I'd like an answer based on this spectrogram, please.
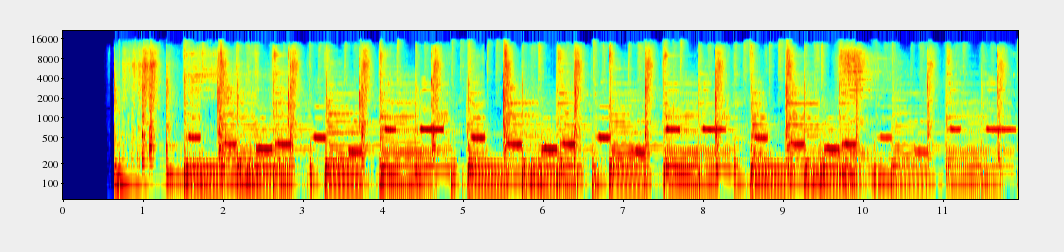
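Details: Drum-heavy music with snare, bass drum and a short melodic line, and no animal sounds. No calls of any kind can be picked out beneath the music.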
